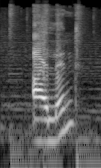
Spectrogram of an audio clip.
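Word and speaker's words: island: आइलैंड, द्वीप या टापू, इसमें एस साइलेंट है।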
